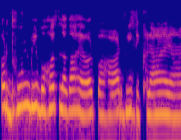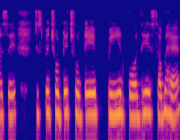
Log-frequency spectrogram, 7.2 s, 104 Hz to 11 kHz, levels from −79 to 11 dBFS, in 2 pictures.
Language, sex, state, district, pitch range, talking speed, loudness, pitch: Hindi, female, Bihar, Sitamarhi, 240-275 Hz, 175 wpm, -15 LUFS, 250 Hz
